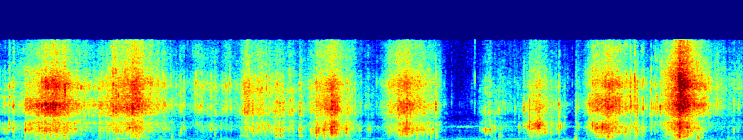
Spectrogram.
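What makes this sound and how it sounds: An empty or nearly empty brown kraft paper bag is held in both hands and folded, crinkled and tapped with the fingertips and nails. Dry, bright crinkling and crackling swell and fade in repeated bursts about every second or two, at an uneven pace. A faint steady low hum runs underneath.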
